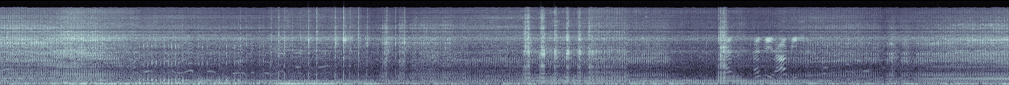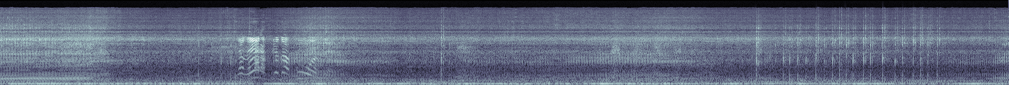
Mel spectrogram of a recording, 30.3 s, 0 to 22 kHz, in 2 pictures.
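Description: Honda motorcycle running as it rides along a street at around 40 to 50 km/h, with heavy wind rumble on the bike-mounted microphone.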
